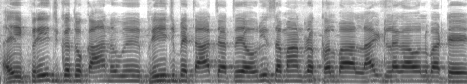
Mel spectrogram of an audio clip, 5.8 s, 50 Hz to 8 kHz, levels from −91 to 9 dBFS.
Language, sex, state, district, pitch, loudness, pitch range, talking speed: Bhojpuri, male, Uttar Pradesh, Ghazipur, 170 Hz, -13 LUFS, 160-175 Hz, 165 wpm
